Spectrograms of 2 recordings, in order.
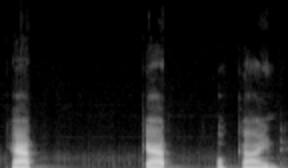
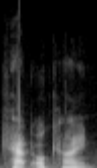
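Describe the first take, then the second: First: "Cat" and "kind" with barely any breath; gentle unaspirated "cat" and "kind"; soft Vietnamese K. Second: "cat" and "kind" with a strong breath puff; English "cat", "kind", puffed K; aspirated English K. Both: Shown as a demonstration. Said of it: "Not cat or kind".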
